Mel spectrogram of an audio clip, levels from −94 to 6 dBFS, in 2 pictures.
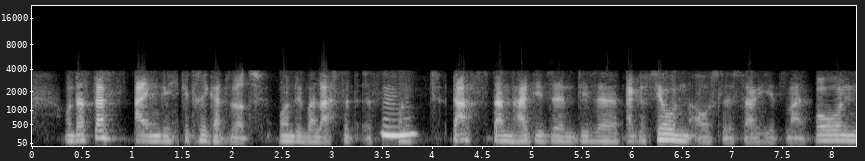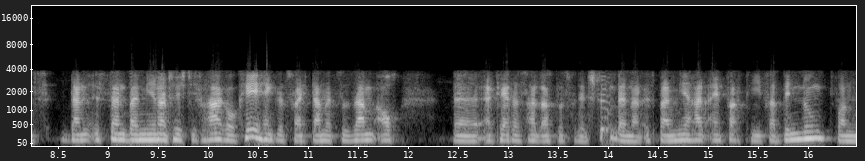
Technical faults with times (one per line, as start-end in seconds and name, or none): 0.00-16.49 Speex codec
1.39-1.48 VoIP packet loss concealed by the speech codec
7.49-7.56 VoIP packet loss concealed by the speech codec
13.93-14.09 VoIP packet loss concealed by the speech codec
